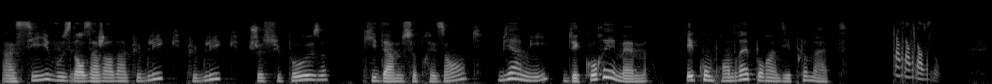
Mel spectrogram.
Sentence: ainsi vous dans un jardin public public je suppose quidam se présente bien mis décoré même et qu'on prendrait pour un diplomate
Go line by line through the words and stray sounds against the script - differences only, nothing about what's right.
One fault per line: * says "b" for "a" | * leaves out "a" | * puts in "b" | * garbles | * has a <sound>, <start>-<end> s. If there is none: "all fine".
* has a chirp, 8.9-9.4 s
